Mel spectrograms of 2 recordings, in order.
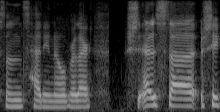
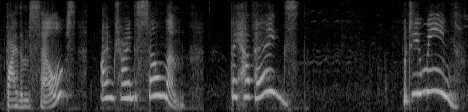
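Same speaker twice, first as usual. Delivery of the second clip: put-on much higher, frantic old woman voice; panicked shopkeeper woman; 8 semitones higher than usual. Woman protesting over her chickens, high frantic squeal. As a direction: shriek about her chickens.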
